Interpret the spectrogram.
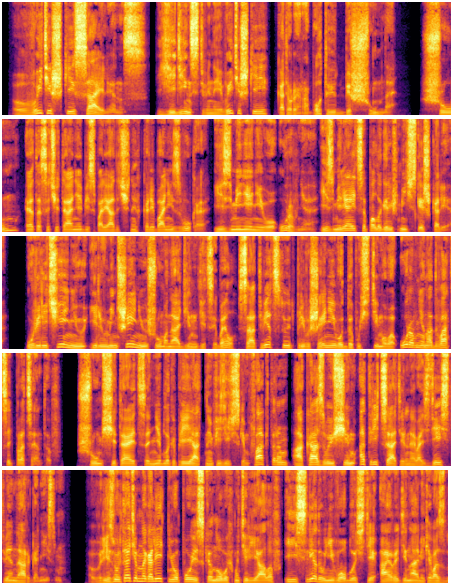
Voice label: Russian Voice Over Animated campaign

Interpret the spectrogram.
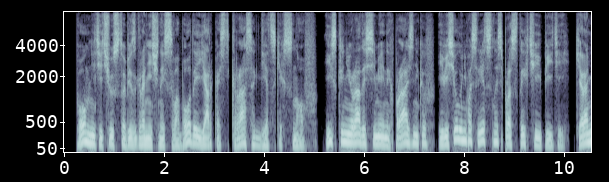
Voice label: Russian Voice Over warm calm

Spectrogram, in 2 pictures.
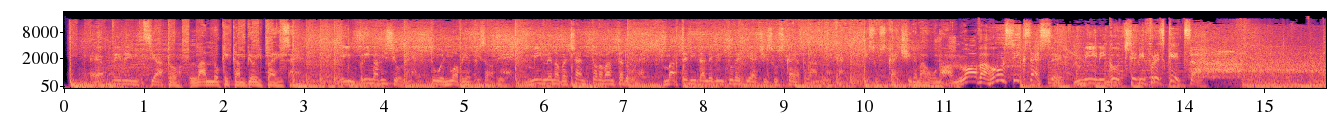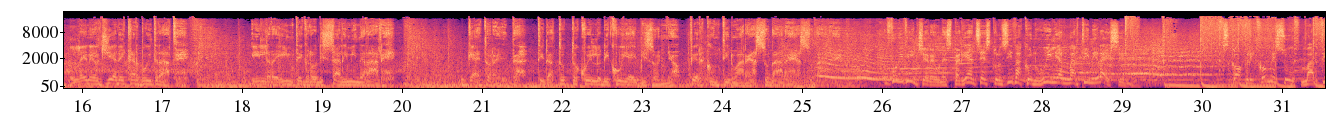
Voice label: short trademark ads

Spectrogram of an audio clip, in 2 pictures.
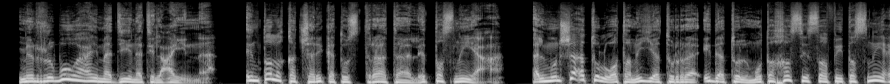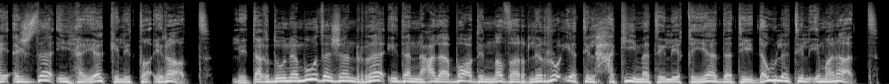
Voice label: Arabic voice over video promotion

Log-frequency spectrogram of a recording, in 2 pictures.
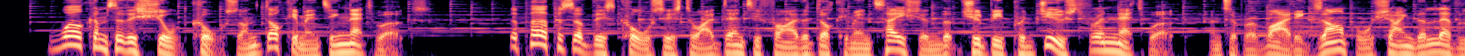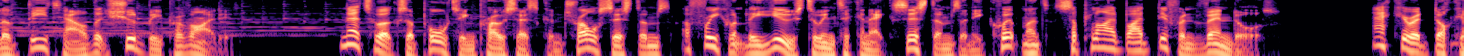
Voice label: British Video Explainer

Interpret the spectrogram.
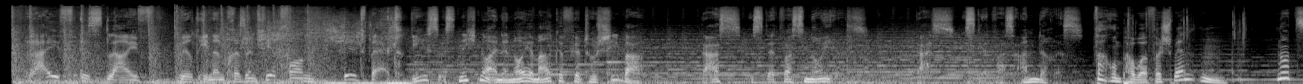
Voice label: German Voice Over sample

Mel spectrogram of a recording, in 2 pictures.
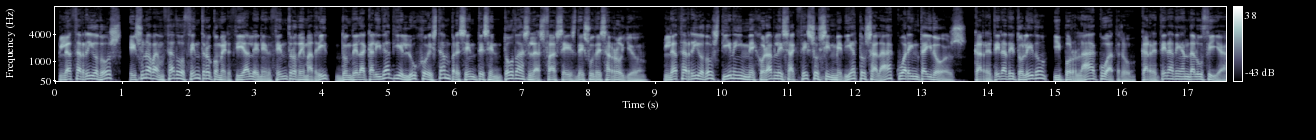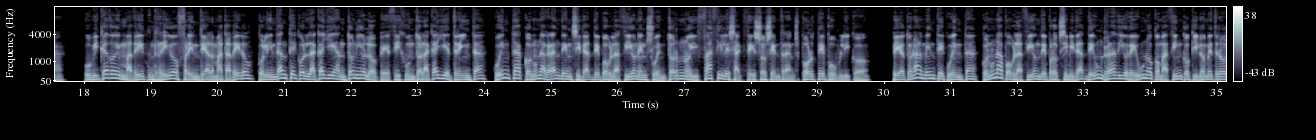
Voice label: Spanish Voice Over E Learning

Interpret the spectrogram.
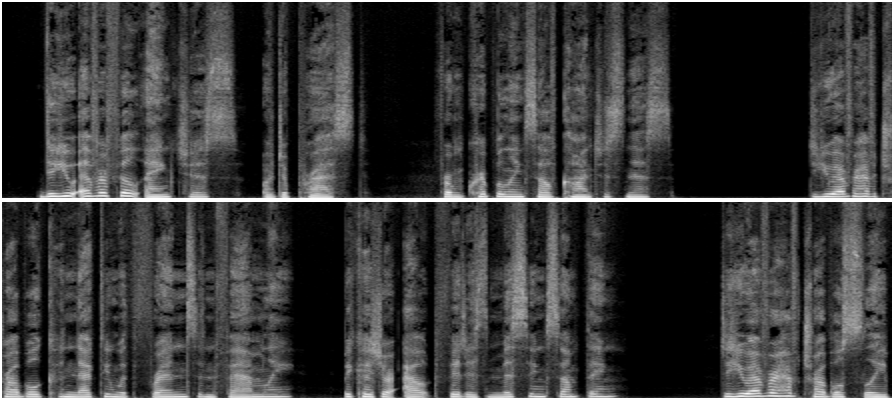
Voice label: English Voice Over

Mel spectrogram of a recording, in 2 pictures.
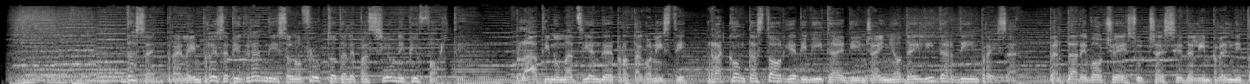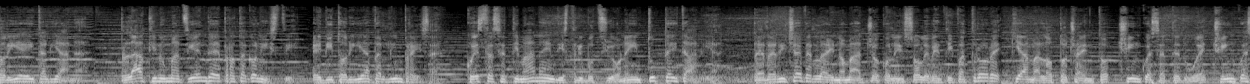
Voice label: corporate promotional voiceover

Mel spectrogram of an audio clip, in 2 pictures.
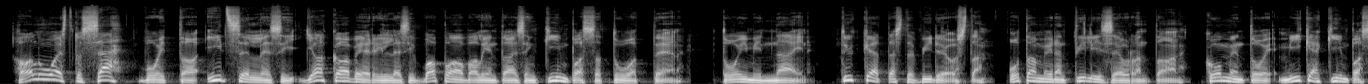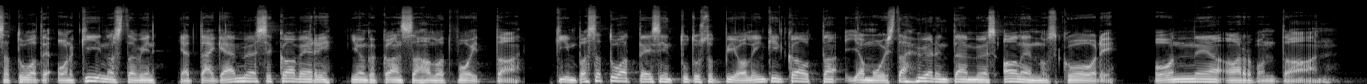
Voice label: Finnish Voice Over

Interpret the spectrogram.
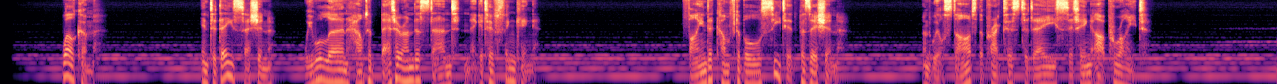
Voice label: English Voice over calm

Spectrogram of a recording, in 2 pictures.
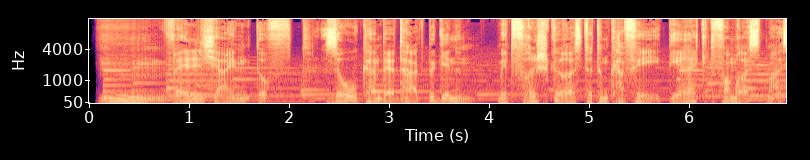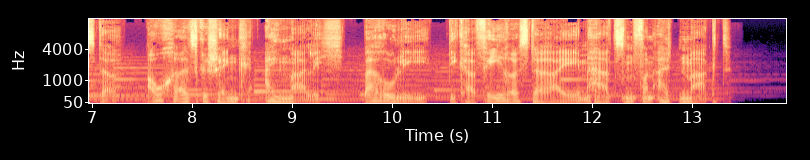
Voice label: advertisement

